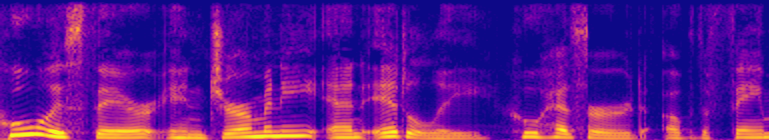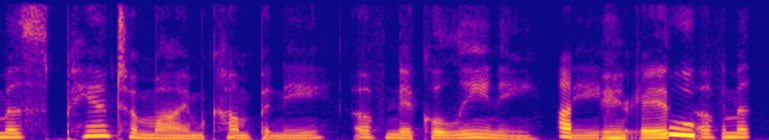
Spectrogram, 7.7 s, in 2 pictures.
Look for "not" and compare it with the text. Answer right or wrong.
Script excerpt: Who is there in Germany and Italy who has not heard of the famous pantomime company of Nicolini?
wrong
